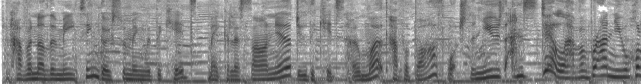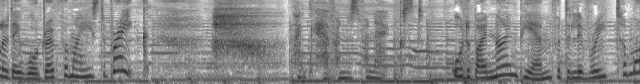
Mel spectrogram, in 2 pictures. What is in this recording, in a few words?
commercial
